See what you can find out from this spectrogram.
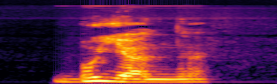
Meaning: second-person singular present indicative/subjunctive of bouillonner
- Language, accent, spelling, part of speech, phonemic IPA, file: French, Canada, bouillonnes, verb, /bu.jɔn/, LL-Q150 (fra)-bouillonnes.wav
